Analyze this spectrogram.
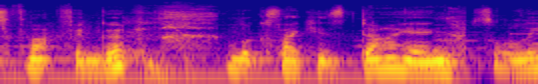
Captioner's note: laugh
